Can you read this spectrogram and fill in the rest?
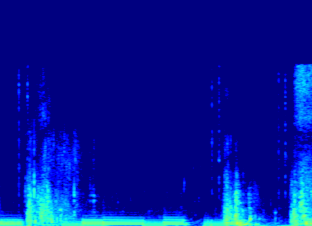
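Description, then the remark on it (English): Splashy bursts of video game water being placed and pouring, repeating a few times over a steady, stepping tonal background melody; moderately loud. “And then you put the water right there.”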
